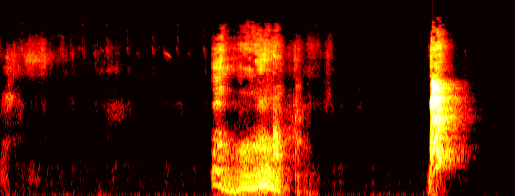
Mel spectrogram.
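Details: Shar Pei called Meda gives a rough, throaty growl lasting nearly a second, then after a short pause lets out one sharp, loud bark; otherwise the surroundings stay quiet.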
